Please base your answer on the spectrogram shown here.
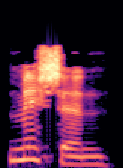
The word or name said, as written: mission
